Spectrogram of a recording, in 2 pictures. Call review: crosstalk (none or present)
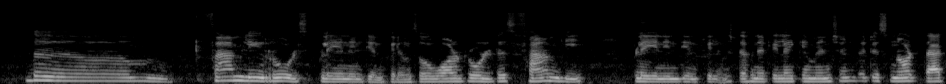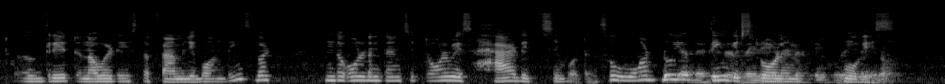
present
